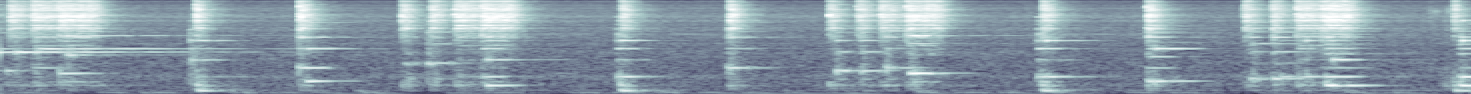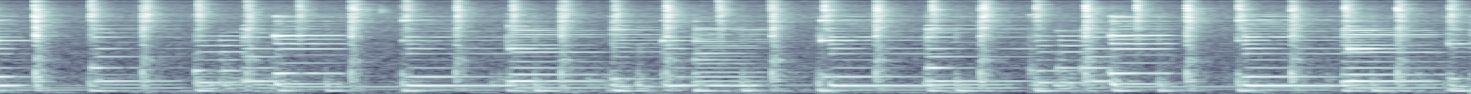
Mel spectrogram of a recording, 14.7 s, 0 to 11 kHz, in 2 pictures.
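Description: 1970s jazz-rock instrumental recording. It starts with sparse plucked and struck notes, each ringing out, and about halfway through turns into a peppy, busier passage of quick staccato interplay.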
